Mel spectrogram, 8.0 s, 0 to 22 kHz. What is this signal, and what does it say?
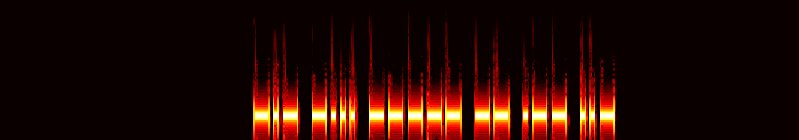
Morse code, heard as a keyed tone, about 25 wpm, 700 Hz. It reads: KB0MWU
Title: USA Call Signs - 6 Characters - Repeated 3x - 25wpm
